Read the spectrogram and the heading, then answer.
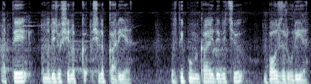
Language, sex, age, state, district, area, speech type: Punjabi, male, 30-45, Punjab, Faridkot, urban, spontaneous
